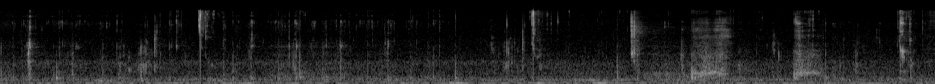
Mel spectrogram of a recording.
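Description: Close-up eating sounds of stuffed cabbage rolls: soft wet chewing, broken by a few sharp clicks and one longer smacking bite about seven seconds in.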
